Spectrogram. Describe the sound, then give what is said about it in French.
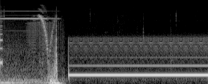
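A telephone line tone, heard while placing a call to Boston, holds as one steady, loud electronic pitch after a brief burst of noisy, sweeping sound. “nous l'avons appelé à Boston”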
